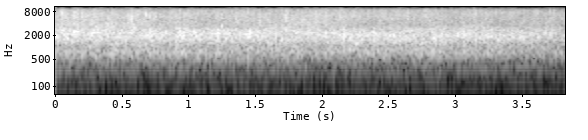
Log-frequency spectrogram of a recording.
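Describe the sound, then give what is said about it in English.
An audience claps steadily for about four seconds, a dense, even wash of many hands with no voices standing out, applauding the statement that Christ has been raised from the dead. “You can clap at that.”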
